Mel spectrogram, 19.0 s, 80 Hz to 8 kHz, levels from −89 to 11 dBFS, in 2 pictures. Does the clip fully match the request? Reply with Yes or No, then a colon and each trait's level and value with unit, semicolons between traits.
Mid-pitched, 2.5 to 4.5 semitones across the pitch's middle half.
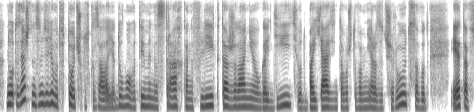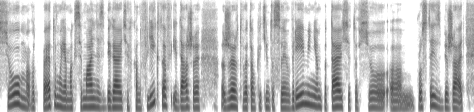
Yes: medium, 170 Hz; average, 3.3 semitones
